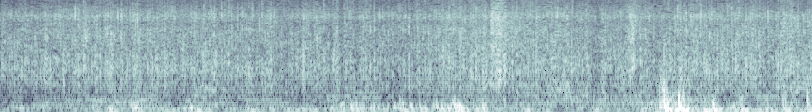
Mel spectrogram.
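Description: Light rain falling outdoors, with wind buffeting the microphone in uneven low rumbles and one louder low thump a little past three seconds in.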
